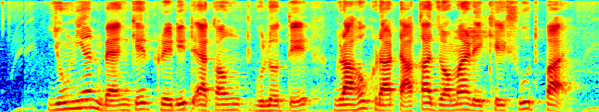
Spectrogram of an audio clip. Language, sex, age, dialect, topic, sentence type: Bengali, male, 18-24, Standard Colloquial, banking, statement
